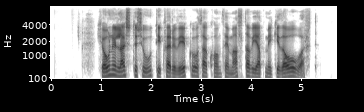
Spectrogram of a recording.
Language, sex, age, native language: Icelandic, male, 50-59, Icelandic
